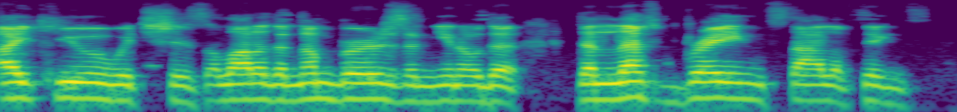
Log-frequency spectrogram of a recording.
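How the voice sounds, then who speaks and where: An ordinary speaking voice from a man with an American accent, medium in pitch, at a moderate pace. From United States. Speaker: business coach and podcaster. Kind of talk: interview.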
